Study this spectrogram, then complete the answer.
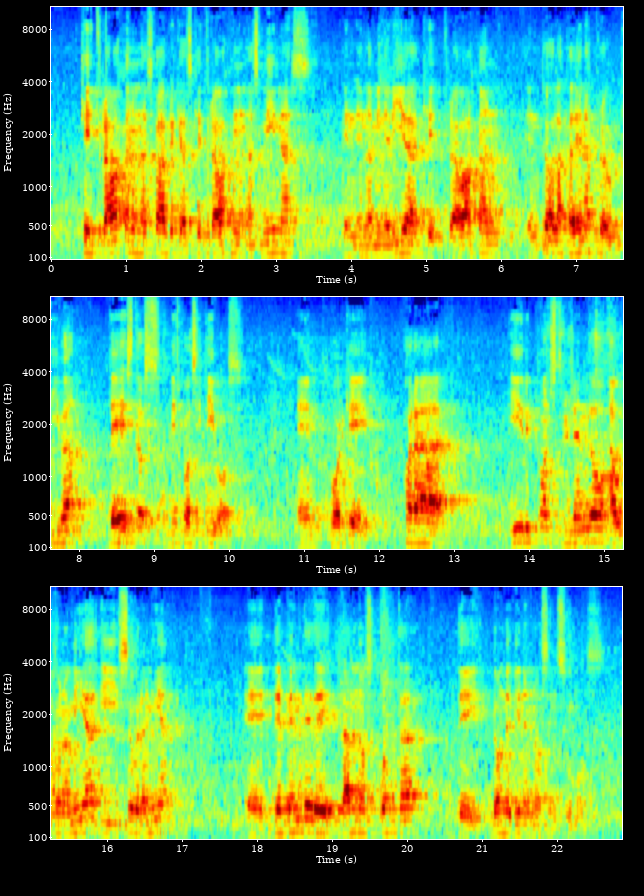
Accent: the South, United States; Spanish is a second language; Vengo desde el sur de Estados Unidos. Esto ya es mi cuarta vez en Argentina.

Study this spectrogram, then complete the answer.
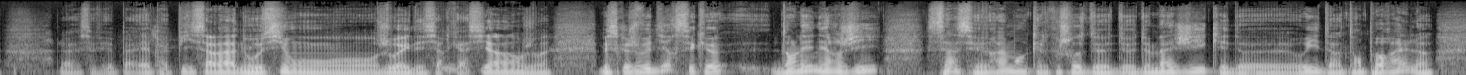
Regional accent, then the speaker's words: France; born there; je suis fils de parents émigrés polonais et juifs. Je suis né en France

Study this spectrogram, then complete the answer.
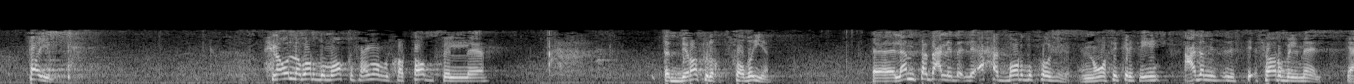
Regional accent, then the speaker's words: Upper Egypt, Egypt; now in Cairo, Egypt; انا عشان اصلا من الصعيد مثلا

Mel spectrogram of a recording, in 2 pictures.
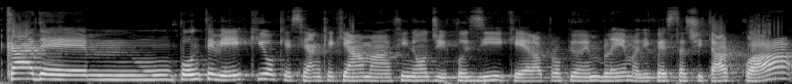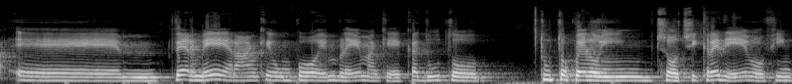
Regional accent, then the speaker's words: Mostar, Federation of Bosnia and Herzegovina, Bosnia & Herzegovina; Italian is a second language; now in Italy; Ok, allora io arrivo, sono cittadina croata, però arrivo da Mostar, che si trova in Bosnia e Erzegovina, ex Jugoslavia

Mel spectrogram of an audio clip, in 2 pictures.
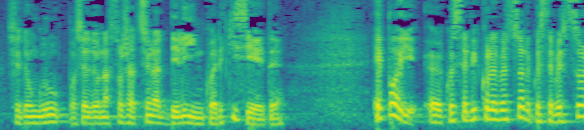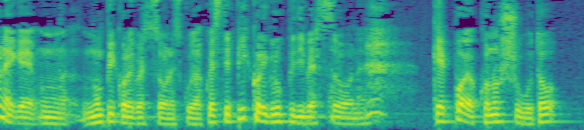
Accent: Sora, Lazio, Italy; born there; io sono nato a Sora, in provincia di Frosinone, perché io abito nel confine tra Lazio, tra Abruzzo e Lazio.

